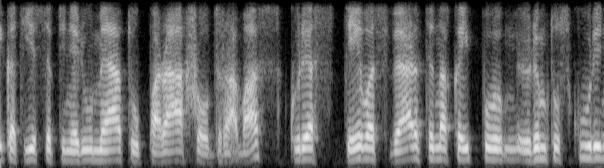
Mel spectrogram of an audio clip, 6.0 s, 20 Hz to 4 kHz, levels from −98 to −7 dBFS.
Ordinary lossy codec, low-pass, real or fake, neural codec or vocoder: Opus, 32 kbps; 3.6 kHz; fake; codec, 16 kHz in and 24 kHz out, 1 kbps, XY-Tokenizer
